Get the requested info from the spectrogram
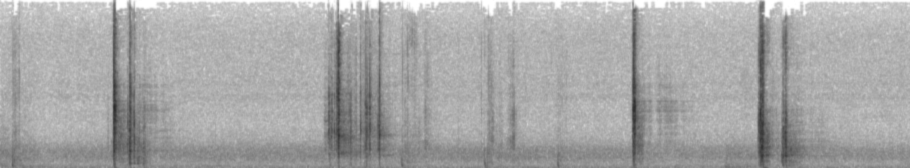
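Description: Sharp metallic clicks and clacks of a military rifle being handled, some in quick pairs or clusters, every second or so.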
